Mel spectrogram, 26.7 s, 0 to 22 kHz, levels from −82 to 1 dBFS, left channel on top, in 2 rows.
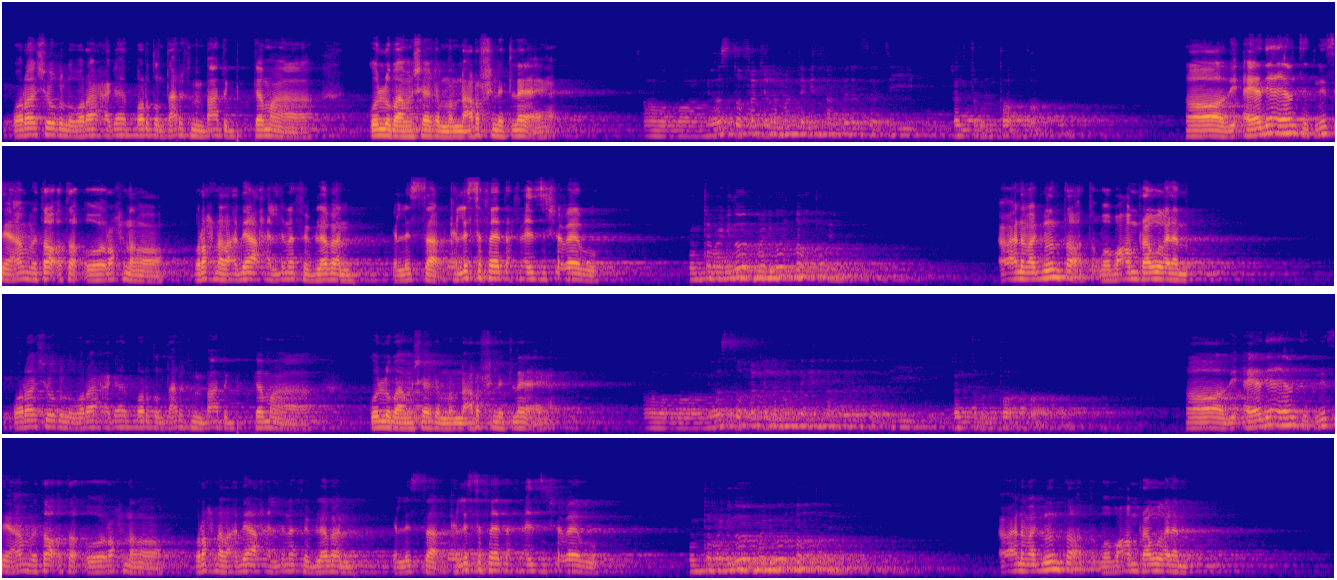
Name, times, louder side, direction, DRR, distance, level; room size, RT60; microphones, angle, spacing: voice 1, 0.1-3.4 3.7-5.5 11.8-14.9 15.3-16.9 17.2-19.3 23.3-25.2, left 4 dB, 70° left, 15 dB, 0.6 m, -26 dB
voice 2, 6.4-10.4 12.5-12.7 17.7-18.3 20.2-21.8, equal, 35° left, 3 dB, 3.3 m, -34 dB
22.5 x 20.0 x 7.0 m, 2.6 s
head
